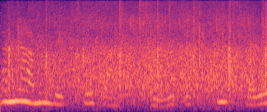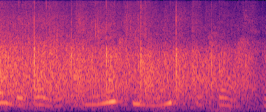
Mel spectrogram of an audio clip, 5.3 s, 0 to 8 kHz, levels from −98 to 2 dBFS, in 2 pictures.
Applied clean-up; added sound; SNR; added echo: none; Applause; -3 dB; reverberation time 0.3 s.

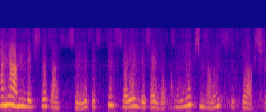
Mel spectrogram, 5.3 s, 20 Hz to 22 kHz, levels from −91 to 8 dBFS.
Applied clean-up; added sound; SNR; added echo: neural separator model SepFormer DNS4.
